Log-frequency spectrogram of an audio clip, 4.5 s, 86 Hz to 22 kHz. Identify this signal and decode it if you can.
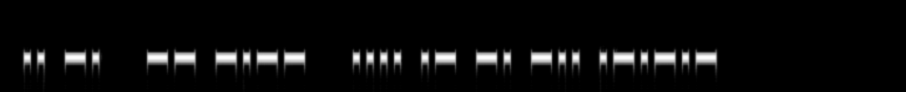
Morse code, heard as a keyed tone, about 36 wpm, 700 Hz. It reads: IN MY HAND.
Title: Sentences from Top 1000 Words - Review Part 1 - 35wpm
